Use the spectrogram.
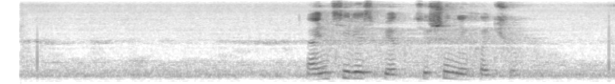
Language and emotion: Russian, neutral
